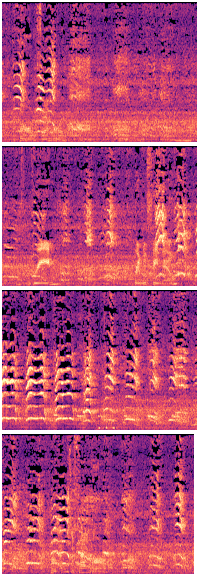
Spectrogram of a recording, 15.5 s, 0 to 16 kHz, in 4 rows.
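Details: A litter of 18-day-old American Mastiff puppies from Kimi and Viho calls in a chorus of high, wavering squeaks and whimpers that rise and fall. A woman talks over them throughout.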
